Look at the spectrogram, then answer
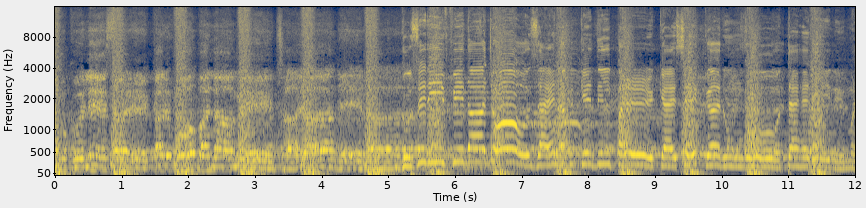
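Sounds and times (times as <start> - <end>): chorus of voices chanting: 0.0 - 12.0
steady beat: 0.0 - 12.0.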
